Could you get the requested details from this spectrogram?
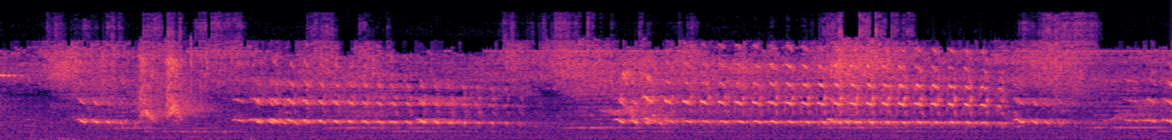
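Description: A kingfisher gives two long, shrill trilling calls, each lasting about two seconds, high and fast-pulsed with a steady pitch. Nothing else stands out.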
